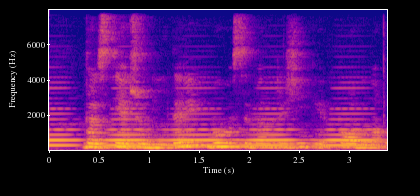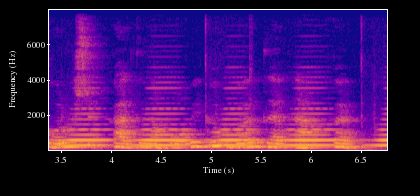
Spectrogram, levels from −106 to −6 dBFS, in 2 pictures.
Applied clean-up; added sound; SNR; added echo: none; Organ; 2 dB; reverberation time 0.6 s.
